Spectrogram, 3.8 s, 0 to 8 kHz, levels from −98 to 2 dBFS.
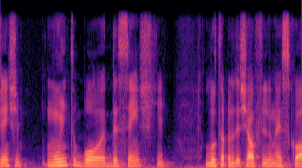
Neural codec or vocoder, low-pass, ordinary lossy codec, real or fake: codec, 16 kHz, 4 kbps, FunCodec, trained on LibriTTS, 50 frames a second; 7.2 kHz; none; fake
